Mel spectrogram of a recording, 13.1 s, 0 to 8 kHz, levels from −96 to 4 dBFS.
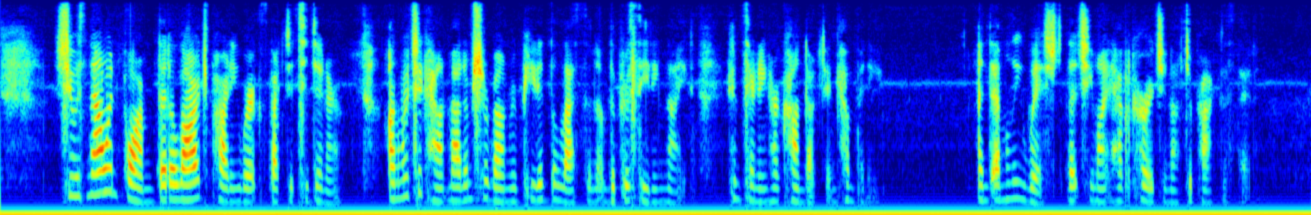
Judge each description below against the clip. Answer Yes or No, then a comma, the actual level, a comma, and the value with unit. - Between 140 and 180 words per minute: No, average, 190 wpm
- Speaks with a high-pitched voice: Yes, high, 205 Hz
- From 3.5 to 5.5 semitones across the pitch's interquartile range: No, average, 3.1 semitones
